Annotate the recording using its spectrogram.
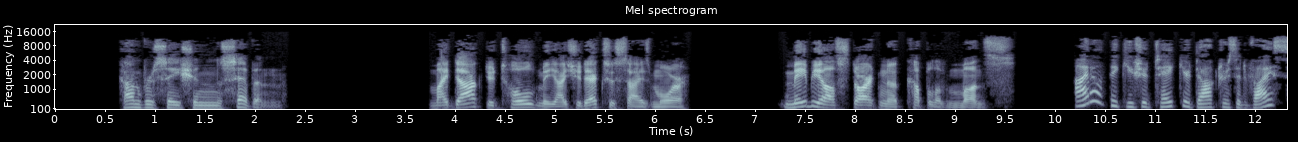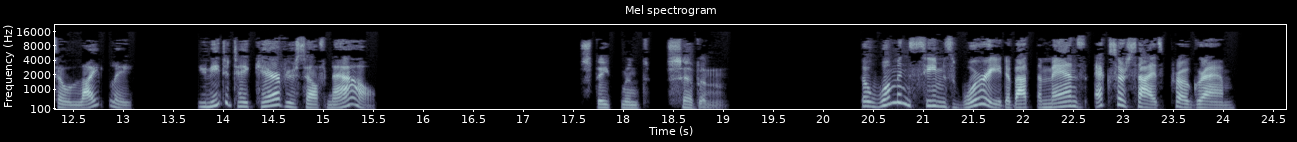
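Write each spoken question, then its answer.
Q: The woman seems worried about the man's exercise program.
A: True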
